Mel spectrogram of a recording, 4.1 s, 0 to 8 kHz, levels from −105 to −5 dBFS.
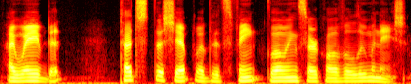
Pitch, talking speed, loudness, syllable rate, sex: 125 Hz, 190 wpm, -20 LUFS, 6.2 syllables/s, male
